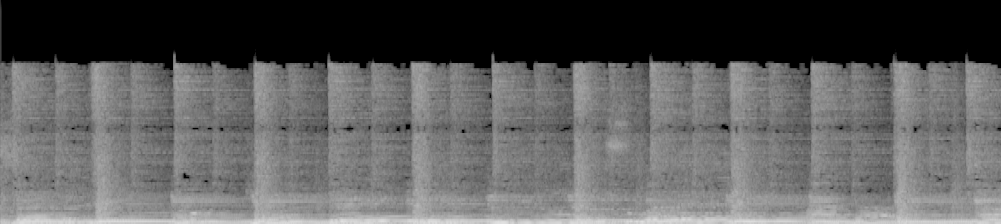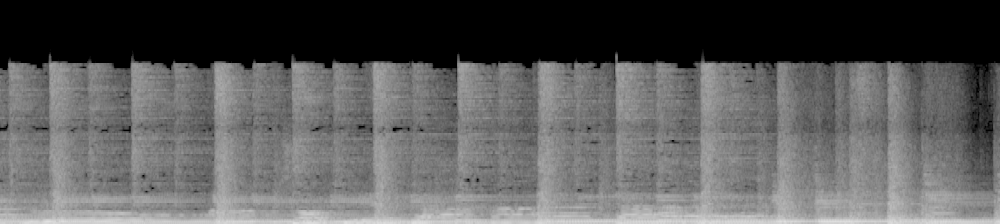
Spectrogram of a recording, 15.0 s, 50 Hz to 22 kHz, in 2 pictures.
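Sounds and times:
person singing: 0.0 - 13.9
drum kit beat: 0.0 - 15.0
electric guitar: 0.0 - 15.0
keyboard: 0.0 - 15.0.

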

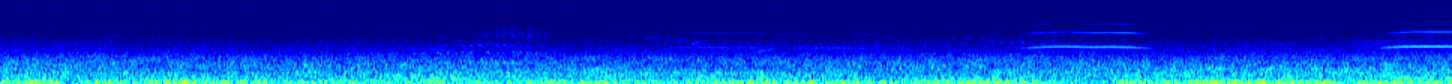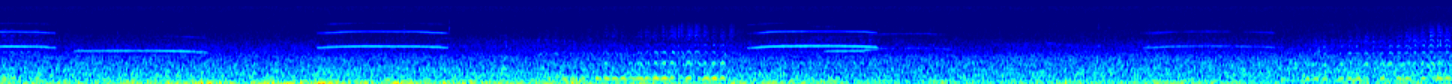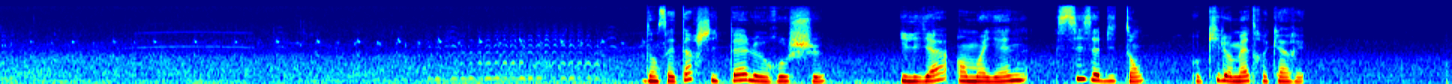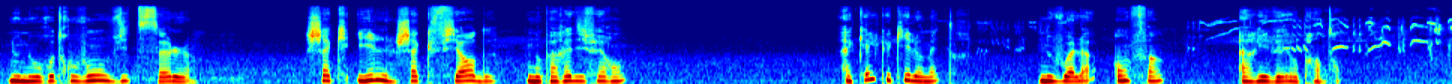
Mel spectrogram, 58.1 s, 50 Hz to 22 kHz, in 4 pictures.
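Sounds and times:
lower shorter bird calls: 6.4 - 8.9, 9.6 - 11.6, 13.7 - 16.6, 17.6 - 19.1, 19.8 - 24.1, 25.9 - 36.4, 55.2 - 58.0
bird whistled call: 6.8 - 8.8, 10.2 - 11.5, 13.8 - 16.6, 17.7 - 19.0, 20.5 - 24.0, 26.0 - 29.2, 30.4 - 31.6, 55.4 - 58.0.

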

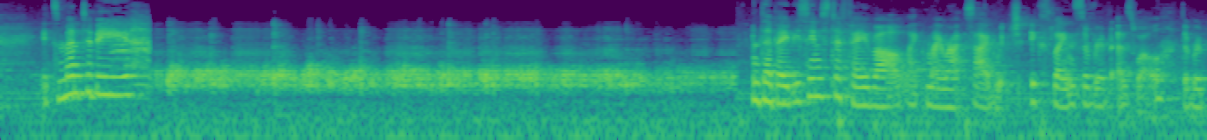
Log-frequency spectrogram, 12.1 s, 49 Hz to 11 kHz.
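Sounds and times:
doppler heartbeat whooshing: 1.5 - 7.4
static: 1.5 - 7.4.

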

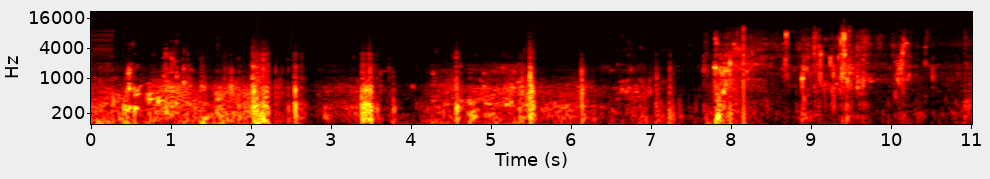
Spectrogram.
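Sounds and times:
low underwater rumble: 0.0 - 8.4
underwater knocks and clicks: 0.4 - 10.6
water splashing: 3.4 - 11.0.

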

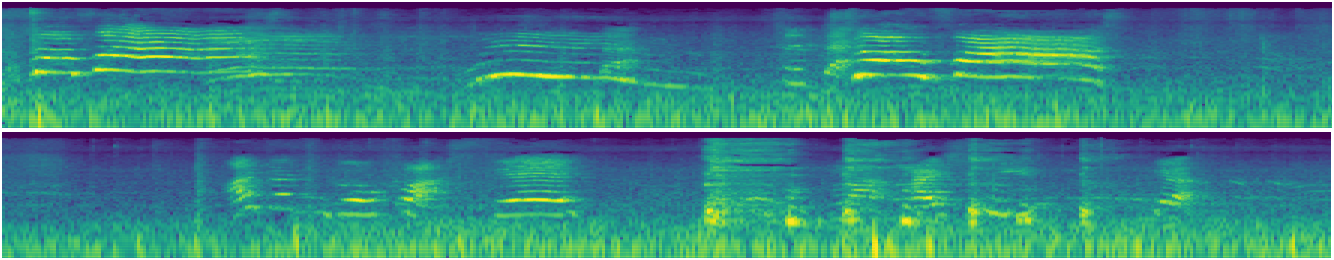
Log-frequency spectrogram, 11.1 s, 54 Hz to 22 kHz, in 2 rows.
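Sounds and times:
children shouting: 0.0 - 4.7.

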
